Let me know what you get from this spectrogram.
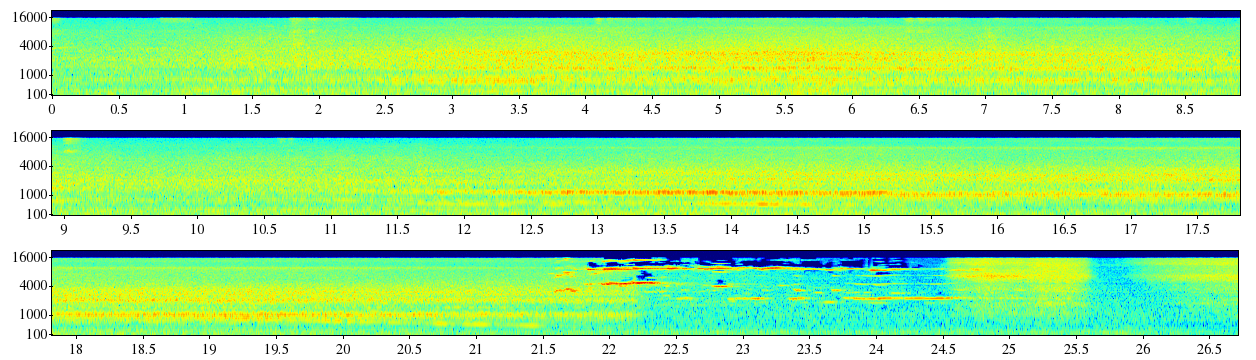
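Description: Sydney Trains Waratah double-deck electric train running past along the platform: a steady rumble of wheels on rail, with whining tones that slide down in pitch and some wheel squeal. Near the end the rumble gives way abruptly to a few loud, sharp clatters and squeaks.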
